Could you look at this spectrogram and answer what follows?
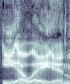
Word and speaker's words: Elan: E L A N like the French word, you know, Elan.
